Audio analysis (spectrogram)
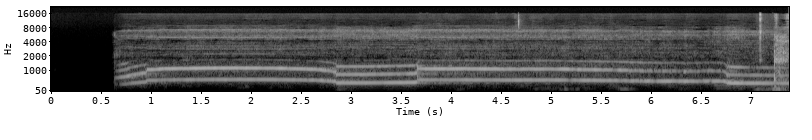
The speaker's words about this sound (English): Was that a wolf? Yeah.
